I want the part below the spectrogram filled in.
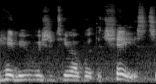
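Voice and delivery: ordinary talk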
